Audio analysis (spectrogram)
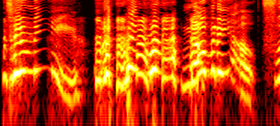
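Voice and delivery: high, loud laughing words; giggling the punchline. Real, not acted. Laughing at own joke.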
